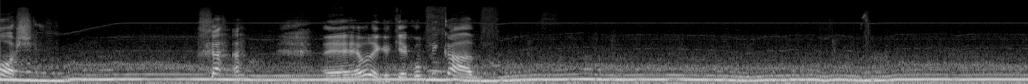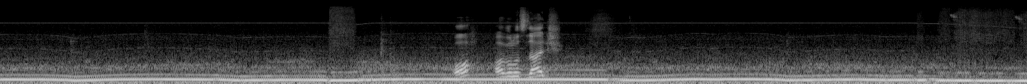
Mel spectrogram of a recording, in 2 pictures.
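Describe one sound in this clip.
A car engine drones steadily, dipping briefly in pitch at each gear change.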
